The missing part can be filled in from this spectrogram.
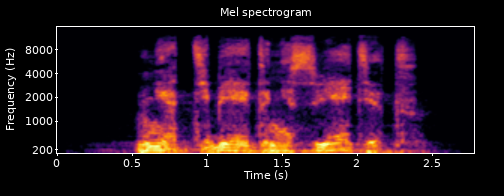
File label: deny, ru; dota2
